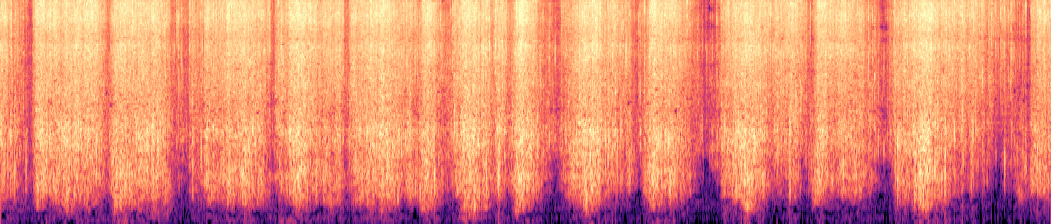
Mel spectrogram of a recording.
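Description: A pink mesh bath sponge sealed in clear plastic with a blue brand label is squeezed and scratched by fingertips, crinkling the wrapper. Steady, dense crackling and rustling fills the clip with bright, hissy texture and almost no low end. The wrapper noise swells and dips in repeated bursts as it is pressed.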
